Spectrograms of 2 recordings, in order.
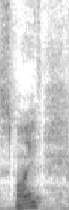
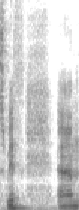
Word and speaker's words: Smythe: Paritech has a joint venture with a chap called Carl Smith, which has got spelt with a Y and an E, so maybe you pronounce it as Smythe, but I think it's Smith.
